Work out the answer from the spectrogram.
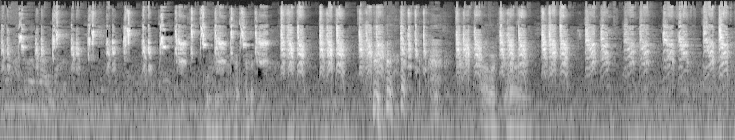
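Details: Long-tailed shrike with a rich, erratic song: a dense, fast run of harsh buzzy notes and scratchy chatter, about a hundred bursts a minute, with brief lower sliding whistles in the middle.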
